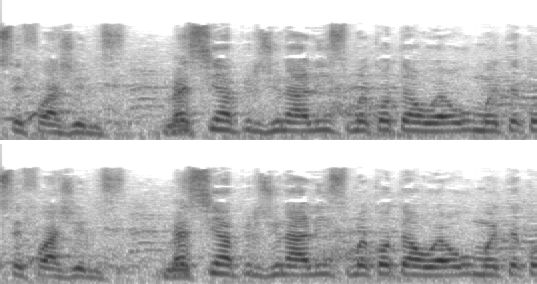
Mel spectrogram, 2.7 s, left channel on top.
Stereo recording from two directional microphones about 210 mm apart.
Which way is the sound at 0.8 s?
15° right (ahead or behind).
